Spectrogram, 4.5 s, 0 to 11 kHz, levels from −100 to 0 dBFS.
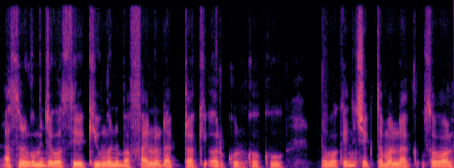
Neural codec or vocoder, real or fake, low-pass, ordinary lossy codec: vocoder, 22.05 kHz, 80 mel bands, WaveNeXt; fake; none; none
